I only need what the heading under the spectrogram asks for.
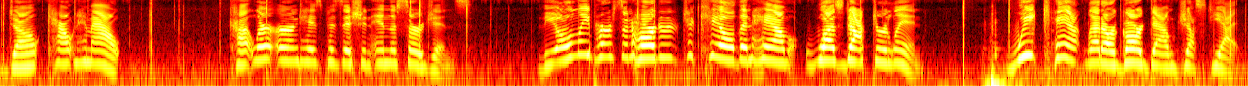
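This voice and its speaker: A woman's voice: high voice, animated, slow, sharp tone, a little hiss or hum, heavily acted. An actress playing a brash, blunt young woman in a fan audio drama. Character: Shoban, brash young woman, mouthy fighter.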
